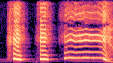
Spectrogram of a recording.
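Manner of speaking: very high squeaky hee hee; giggling wheeze; wheezing laugh. Acted. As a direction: wheeze it out helpless. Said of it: "wheezed the dragon".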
